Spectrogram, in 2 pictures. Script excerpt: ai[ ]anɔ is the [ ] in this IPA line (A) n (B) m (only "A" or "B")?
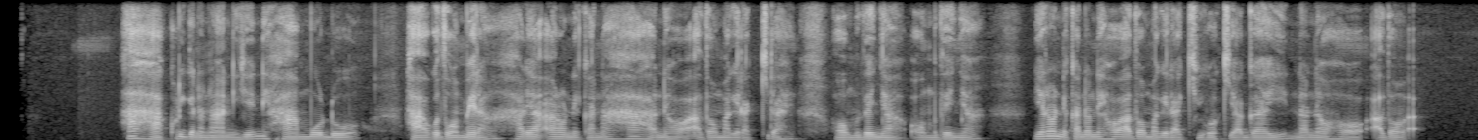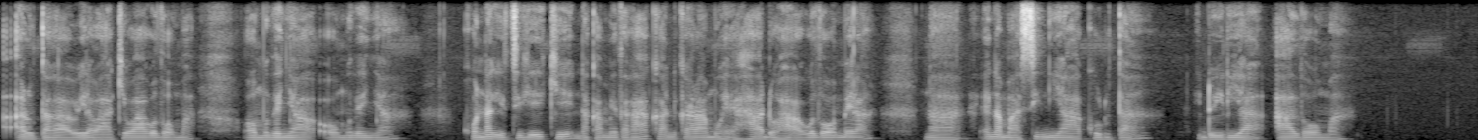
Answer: A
